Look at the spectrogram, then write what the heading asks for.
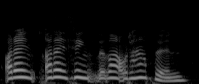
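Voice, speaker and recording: A woman chats casually on a film podcast, with a fairly high and very animated voice. She is opinionated and swears freely. The recording is dry, with little room sound. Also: fairly quick, no echo. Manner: sweary, opinionated, laughs readily. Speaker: podcast co-host.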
